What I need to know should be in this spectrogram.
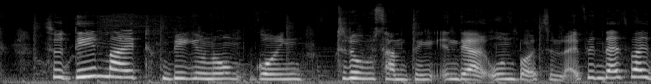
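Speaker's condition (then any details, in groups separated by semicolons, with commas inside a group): Cerebral palsy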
